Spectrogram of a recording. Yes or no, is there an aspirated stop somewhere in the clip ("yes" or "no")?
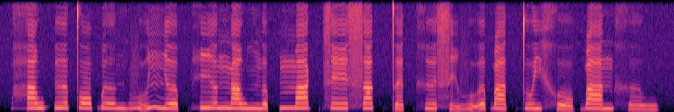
no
